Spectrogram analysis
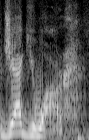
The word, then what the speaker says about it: Jaguar: one day get a Jaguar because it is a three-syllable word if you don't know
